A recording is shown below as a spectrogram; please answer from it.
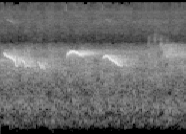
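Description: Blue-and-white flycatcher singing three quick, high, clear whistled notes that slur downward, over a faint background hiss.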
